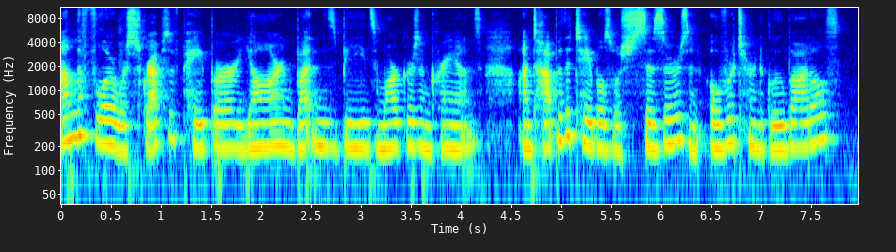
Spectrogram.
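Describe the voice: Someone is doing plain reading aloud. Their intonation stays fairly even.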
